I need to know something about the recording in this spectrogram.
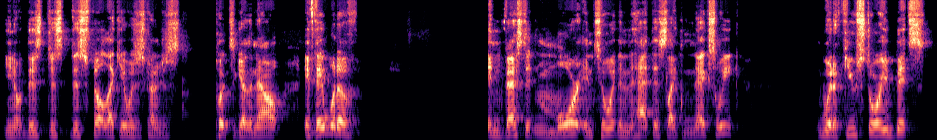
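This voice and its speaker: A man in the middle of a casual wrestling recap chat, voice at an ordinary middle pitch. He rambles, restarts his sentences and swears freely as he makes his points. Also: measured pace, fairly bright tone. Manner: rambling, frequent restarts and profanity. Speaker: podcast co-host.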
